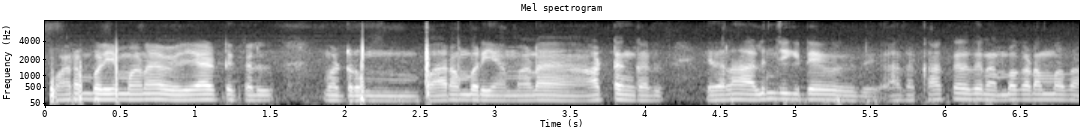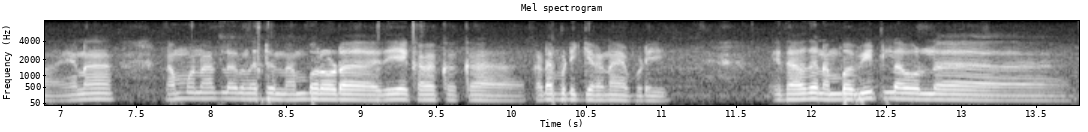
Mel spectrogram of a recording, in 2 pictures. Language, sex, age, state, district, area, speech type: Tamil, male, 18-30, Tamil Nadu, Mayiladuthurai, urban, spontaneous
